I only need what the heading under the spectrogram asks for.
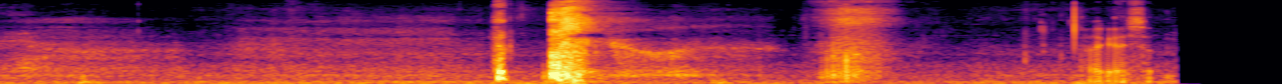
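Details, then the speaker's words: Sneezing fit outdoors while skateboarding, which the person blames on cold weather, allergies and being drunk: quiet outdoor background, then one sharp forceful sneeze with a couple of smaller sneeze-like bursts. "how are you going to make me sneeze so much and still fall start"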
